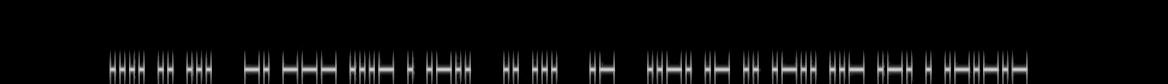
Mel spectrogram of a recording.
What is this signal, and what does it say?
Morse code, heard as a keyed tone, about 25 wpm, 700 Hz. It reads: HIS NOVEL IS A FAILURE.
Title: Sentences from Top 1300 Words 25wpm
